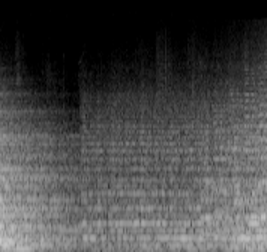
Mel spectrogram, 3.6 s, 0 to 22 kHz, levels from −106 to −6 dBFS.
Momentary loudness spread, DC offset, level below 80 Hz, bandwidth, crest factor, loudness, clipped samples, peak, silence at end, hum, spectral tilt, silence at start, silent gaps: 12 LU; under 0.1%; -48 dBFS; 9.4 kHz; 18 dB; -40 LUFS; under 0.1%; -20 dBFS; 0 s; none; -8 dB/octave; 0 s; none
